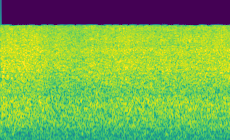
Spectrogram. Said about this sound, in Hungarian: Így néz ki a Borsod megyei Színvapatak. A helyiek szerint inkább vízeséshez hasonlít.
